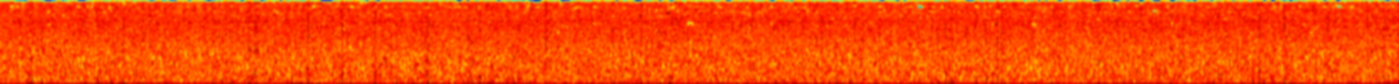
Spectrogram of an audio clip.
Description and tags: Results from running randomly-generated neural networks (all weights in neuron connections start random and then slowly drift when generating). The reason could be input compression needed for network to actually work. Each sound channel is an output from two separate neurons in the network. Each sample in this pack is generated by a separate network, as they wasn’t saved anywhere after they produce a thing. Global parameters (output compression, neuron count, drift rate etc.) aren’t the same from sample to sample, too.
harsh, lo-fi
